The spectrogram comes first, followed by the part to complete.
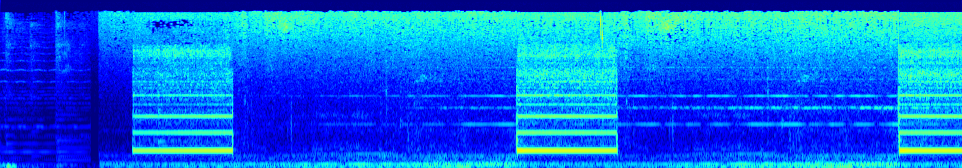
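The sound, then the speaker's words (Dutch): A telephone rings repeatedly through an earpiece before the call is answered, three evenly spaced ring bursts separated by pauses, over a steady low hum of background noise and no talking. “Neem nou eens op, man.”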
